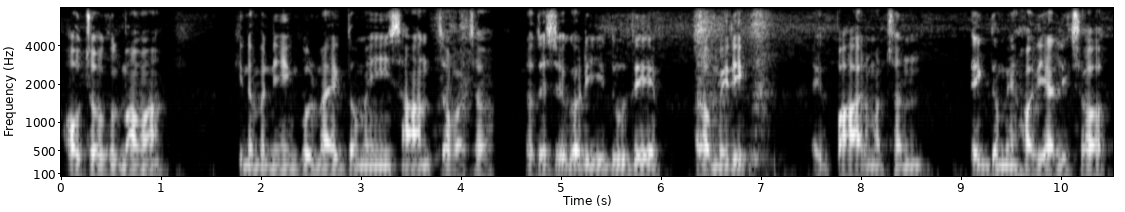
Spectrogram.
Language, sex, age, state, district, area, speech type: Nepali, male, 45-60, West Bengal, Darjeeling, rural, spontaneous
